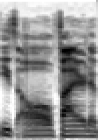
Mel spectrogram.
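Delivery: mocking, flat monotone delivery.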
